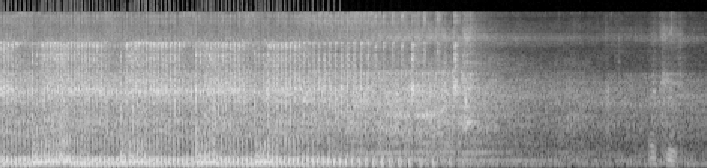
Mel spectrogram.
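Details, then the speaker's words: Yamaha Vega R single-cylinder, hot engine: pulses then slows, stumbles and dies instead of taking throttle; runs normally when cold; owner suspects ignition (coil, CDI, pulser) or carburetor. "Mas Bro ya kalau sudah panas mesinnya susah ini terus juga semoga"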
